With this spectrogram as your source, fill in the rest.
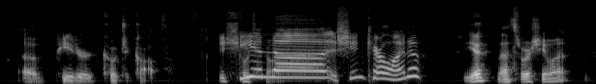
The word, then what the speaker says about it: Kochetkov: Kachetkov. How do you say it? I'm gonna get Kurt a Peter Sidorkowitz jersey for Christmas. Kochetkov.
